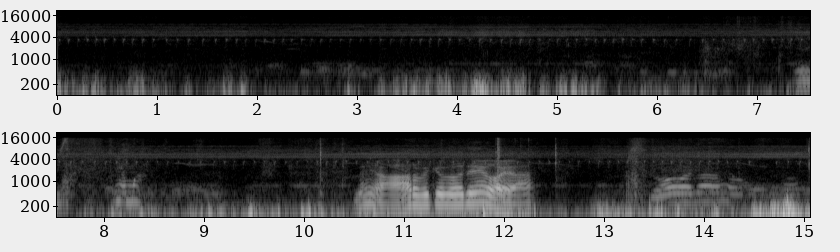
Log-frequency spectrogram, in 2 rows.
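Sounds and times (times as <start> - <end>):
insects chirring: 0.0 - 15.0
low rumbling on microphone: 11.2 - 15.0.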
